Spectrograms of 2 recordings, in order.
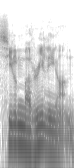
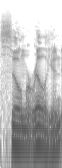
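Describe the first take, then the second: First: The ending is said like in Necronomicon. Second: The ending is said like the word million. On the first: The speaker calls it right. "It's sort of like when you say Necronomicon" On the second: The speaker calls it wrong. "it's not pronounced Silmarillion like we say million"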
